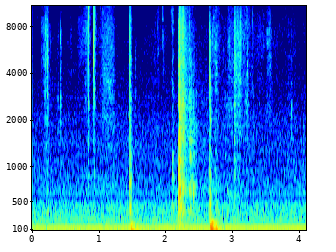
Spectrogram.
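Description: Trading cards and a clear plastic card sleeve handled on a table: a few short taps and clicks, then a louder thump, over a steady low hum.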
